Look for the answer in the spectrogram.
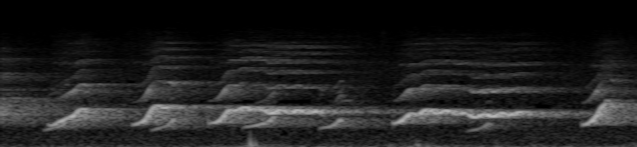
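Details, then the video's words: Chimpanzee giving repeated rising hoots that swell into sustained shrieks with rich overtones, in three or four drawn-out phrases separated by brief dips, plus a faint low knock partway through. "Monkey Ape Sound Effect Chimp Jungle"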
